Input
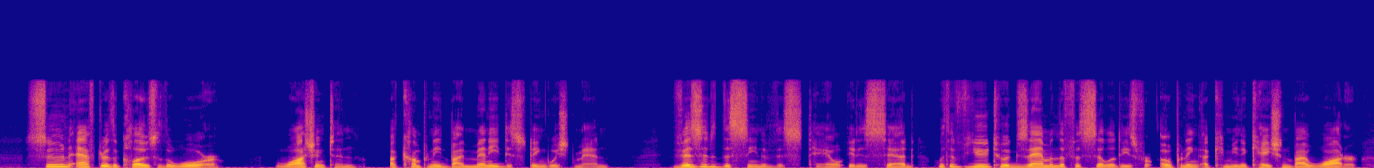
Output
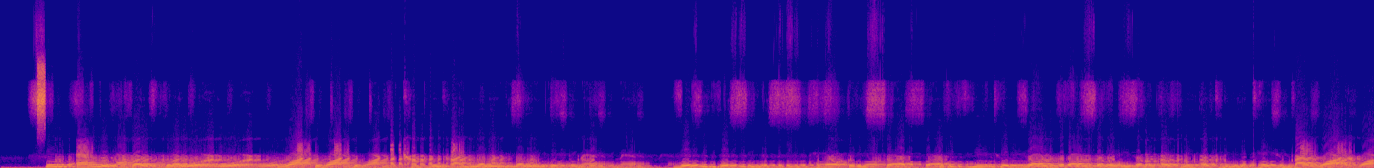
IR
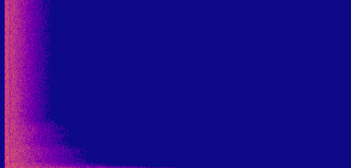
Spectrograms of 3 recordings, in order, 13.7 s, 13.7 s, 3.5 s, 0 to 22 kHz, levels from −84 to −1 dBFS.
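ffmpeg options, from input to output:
-filter_complex "[0:a]asuperstop=centerf=3700:order=8:qfactor=0.57,asplit=2[a][b];[b]aecho=0:1:387|774|1161:0.473|0.109|0.025[c];[a][c]amix=inputs=2:normalize=0,acompressor=threshold=-33dB:ratio=4,equalizer=f=120:t=o:w=2.6:g=-9,asplit=2[d][e];[e]adelay=83,lowpass=f=1.8k:p=1,volume=-5dB,asplit=2[f][g];[g]adelay=83,lowpass=f=1.8k:p=1,volume=0.43,asplit=2[h][i];[i]adelay=83,lowpass=f=1.8k:p=1,volume=0.43,asplit=2[j][k];[k]adelay=83,lowpass=f=1.8k:p=1,volume=0.43,asplit=2[l][m];[m]adelay=83,lowpass=f=1.8k:p=1,volume=0.43[n];[f][h][j][l][n]amix=inputs=5:normalize=0[o];[d][o]amix=inputs=2:normalize=0,acontrast=66,volume=27.5dB,asoftclip=hard,volume=-27.5dB,aeval=exprs='val(0)+0.00398*(sin(2*PI*60*n/s)+sin(2*PI*2*60*n/s)/2+sin(2*PI*3*60*n/s)/3+sin(2*PI*4*60*n/s)/4+sin(2*PI*5*60*n/s)/5)':c=same,afwtdn=0.0141,highshelf=f=5.3k:g=9,volume=4.5dB"

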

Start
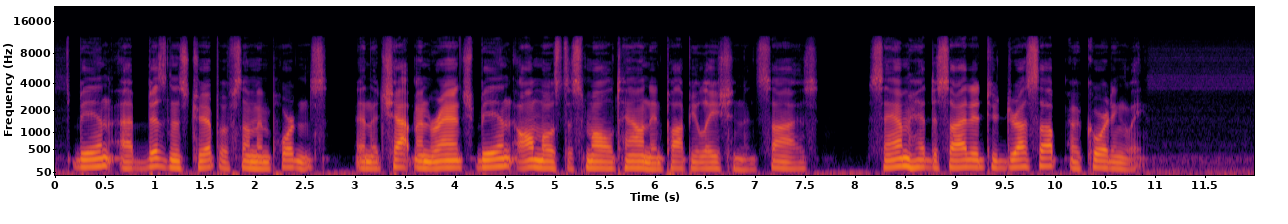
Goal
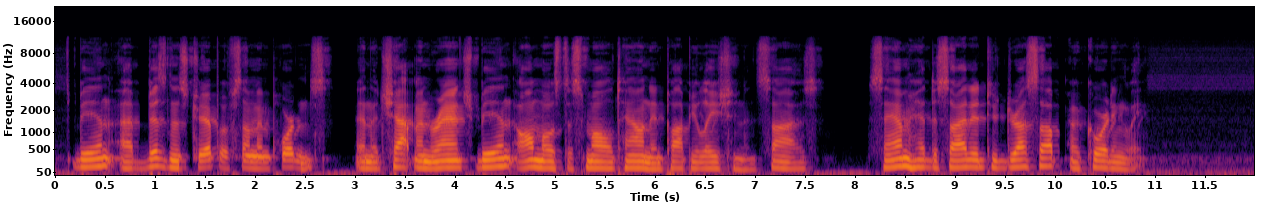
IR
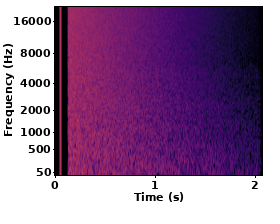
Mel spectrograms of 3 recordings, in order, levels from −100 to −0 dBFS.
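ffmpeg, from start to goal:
-filter_complex "[0:a]asettb=1/sr,asplit=3[a][b][c];[a]atrim=end=1.234[d];[b]atrim=start=1.23:end=2.46,asetpts=PTS-STARTPTS,afade=t=in:d=0.004:c=qsin,afade=t=out:st=1.226:d=0.004:c=qsin,lowshelf=f=260:t=q:w=3:g=-7[e];[c]atrim=start=2.456[f];[d][e]acrossfade=d=0.004:c1=hsin:c2=qsin[g];[g][f]acrossfade=d=0.004:c1=qsin:c2=hsin[h];[1:a]atrim=start_sample=2205,atrim=end_sample=3528,asetrate=48510,aresample=44100[i];[h][i]afir=irnorm=-1:irlink=0,volume=5.5dB"

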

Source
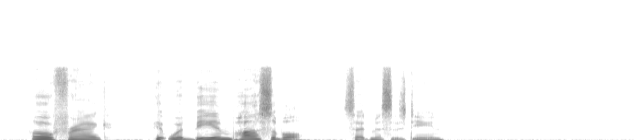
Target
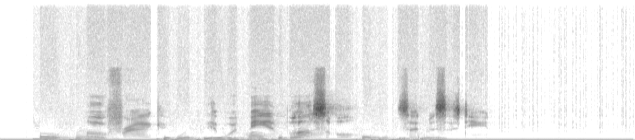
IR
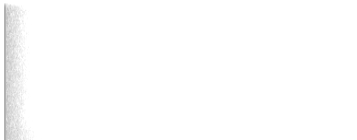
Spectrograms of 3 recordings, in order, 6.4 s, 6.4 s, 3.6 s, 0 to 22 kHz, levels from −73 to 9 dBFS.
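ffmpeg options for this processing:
-filter_complex "[0:a]highshelf=f=6.3k:t=q:w=3:g=-9.5,bandreject=f=85.58:t=h:w=4,bandreject=f=171.16:t=h:w=4,bandreject=f=256.74:t=h:w=4,bandreject=f=342.32:t=h:w=4,bandreject=f=427.9:t=h:w=4,bandreject=f=513.48:t=h:w=4,bandreject=f=599.06:t=h:w=4,bandreject=f=684.64:t=h:w=4,bandreject=f=770.22:t=h:w=4,bandreject=f=855.8:t=h:w=4,bandreject=f=941.38:t=h:w=4,bandreject=f=1.02696k:t=h:w=4,bandreject=f=1.11254k:t=h:w=4,bandreject=f=1.19812k:t=h:w=4,acrossover=split=2100[a][b];[a]acompressor=threshold=-40dB:ratio=10[c];[c][b]amix=inputs=2:normalize=0,acrossover=split=180|780[d][e][f];[e]adelay=70[g];[f]adelay=540[h];[d][g][h]amix=inputs=3:normalize=0,acrusher=bits=9:mix=0:aa=0.000001,crystalizer=i=9.5:c=0,aeval=exprs='val(0)+0.00447*(sin(2*PI*50*n/s)+sin(2*PI*2*50*n/s)/2+sin(2*PI*3*50*n/s)/3+sin(2*PI*4*50*n/s)/4+sin(2*PI*5*50*n/s)/5)':c=same,asplit=2[i][j];[1:a]atrim=start_sample=2205[k];[j][k]afir=irnorm=-1:irlink=0,volume=-12dB[l];[i][l]amix=inputs=2:normalize=0,volume=-5dB"

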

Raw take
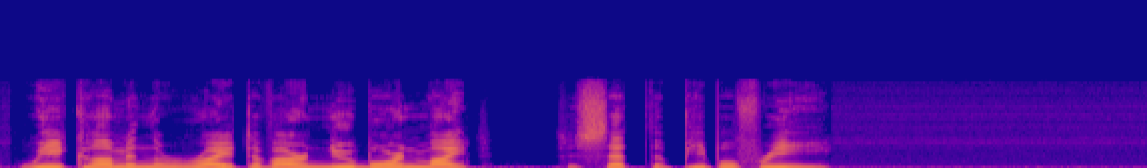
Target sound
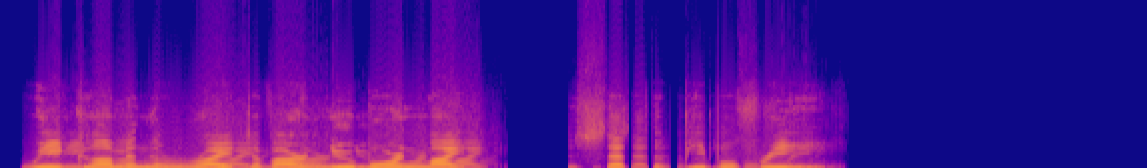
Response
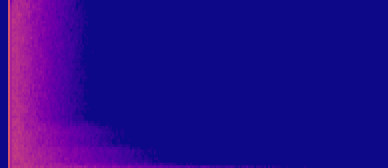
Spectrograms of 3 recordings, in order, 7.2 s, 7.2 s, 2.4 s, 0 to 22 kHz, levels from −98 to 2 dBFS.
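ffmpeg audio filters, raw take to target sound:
-filter_complex "[0:a]asplit=2[a][b];[b]adelay=147,lowpass=f=3.8k:p=1,volume=-12dB,asplit=2[c][d];[d]adelay=147,lowpass=f=3.8k:p=1,volume=0.16[e];[c][e]amix=inputs=2:normalize=0[f];[a][f]amix=inputs=2:normalize=0,acrossover=split=3900[g][h];[h]acompressor=threshold=-51dB:ratio=4:attack=1:release=60[i];[g][i]amix=inputs=2:normalize=0,aeval=exprs='sgn(val(0))*max(abs(val(0))-0.00299,0)':c=same,equalizer=f=7k:w=0.54:g=9.5,volume=3dB"

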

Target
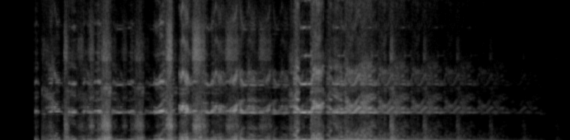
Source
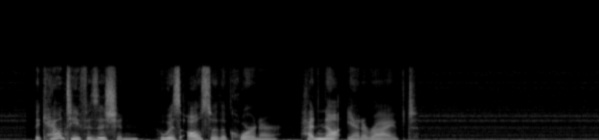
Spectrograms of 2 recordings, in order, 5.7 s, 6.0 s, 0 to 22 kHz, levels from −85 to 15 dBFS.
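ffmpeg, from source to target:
-filter_complex "[0:a]afftfilt=real='real(if(lt(b,736),b+184*(1-2*mod(floor(b/184),2)),b),0)':imag='imag(if(lt(b,736),b+184*(1-2*mod(floor(b/184),2)),b),0)':win_size=2048:overlap=0.75,agate=range=-31dB:threshold=-54dB:ratio=16:detection=peak,equalizer=f=125:t=o:w=1:g=10,equalizer=f=250:t=o:w=1:g=3,equalizer=f=500:t=o:w=1:g=9,equalizer=f=1k:t=o:w=1:g=-10,equalizer=f=2k:t=o:w=1:g=7,equalizer=f=4k:t=o:w=1:g=-11,equalizer=f=8k:t=o:w=1:g=-6,acrossover=split=1800[a][b];[b]dynaudnorm=f=230:g=11:m=12dB[c];[a][c]amix=inputs=2:normalize=0,aeval=exprs='(tanh(5.62*val(0)+0.4)-tanh(0.4))/5.62':c=same,asplit=2[d][e];[e]adelay=15,volume=-2dB[f];[d][f]amix=inputs=2:normalize=0,flanger=delay=3.1:depth=1.9:regen=6:speed=0.62:shape=triangular,asetrate=46305,aresample=44100,aeval=exprs='max(val(0),0)':c=same,asplit=2[g][h];[h]aecho=0:1:331|662|993|1324|1655:0.299|0.149|0.0746|0.0373|0.0187[i];[g][i]amix=inputs=2:normalize=0,volume=4.5dB"

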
